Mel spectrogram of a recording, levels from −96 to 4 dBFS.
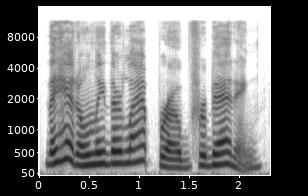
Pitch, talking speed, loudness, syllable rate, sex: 235 Hz, 210 wpm, -15 LUFS, 4.8 syllables/s, female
